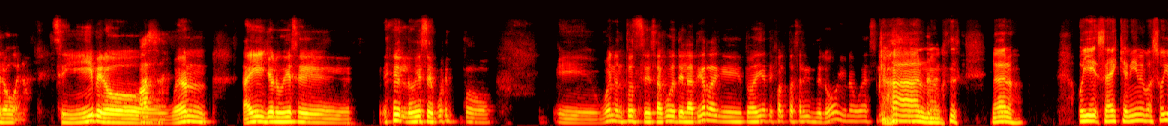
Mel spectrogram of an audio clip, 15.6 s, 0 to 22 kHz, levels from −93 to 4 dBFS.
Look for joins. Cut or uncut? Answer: uncut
